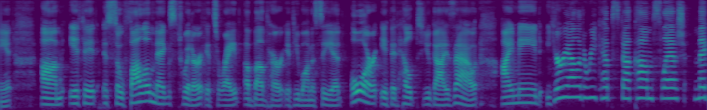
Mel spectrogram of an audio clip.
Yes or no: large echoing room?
no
